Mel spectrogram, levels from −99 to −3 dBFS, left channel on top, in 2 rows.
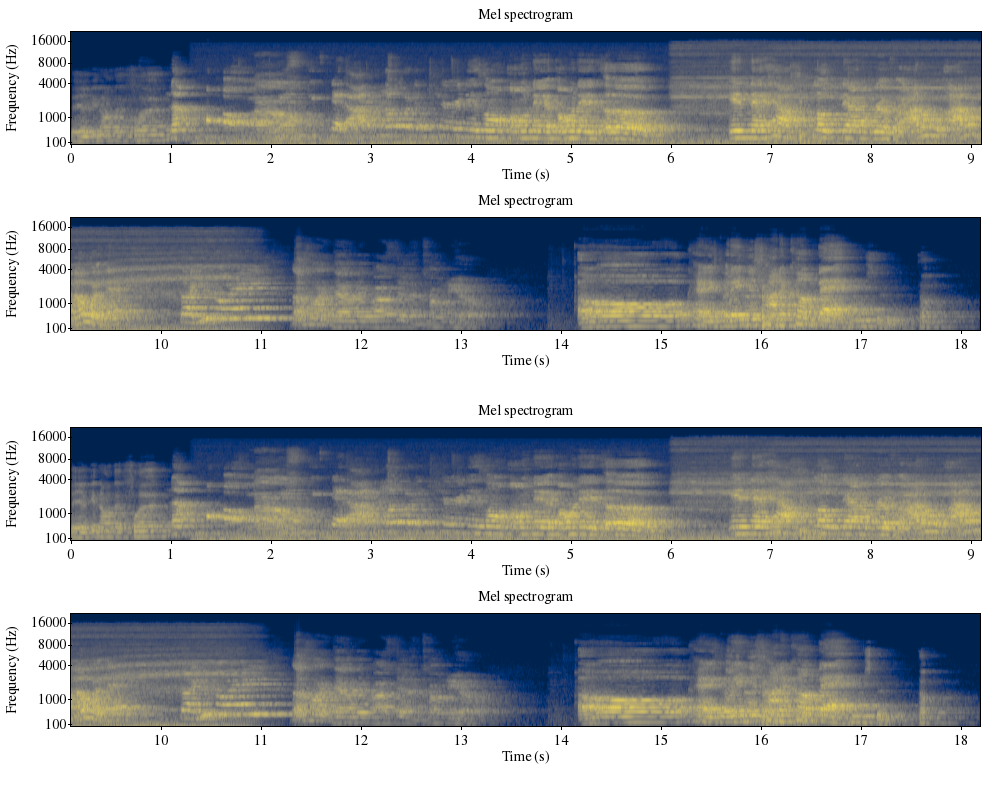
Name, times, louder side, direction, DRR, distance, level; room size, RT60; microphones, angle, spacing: voice 1, 0.0-1.0 15.4-17.7, right 3 dB, 70° right, 4 dB, 0.3 m, -35 dB
voice 2, 1.0-2.2 2.6-5.9 6.6-9.9 10.2-11.1 14.2-16.8, equal, 45° left, -2 dB, 0.5 m, -24 dB
sound 1, 1.2-10.9, right 1 dB, 85° left, 0.8 m, -41 dB
voice 3, 1.8-2.5 2.9-3.2 11.3-13.2, equal, ahead, -7 dB, 0.6 m, -33 dB
sound 2, 6.0-11.0, left 1 dB, 65° left, 1.1 m, -40 dB
2.8 x 2.0 x 2.4 m, 1.1 s
head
